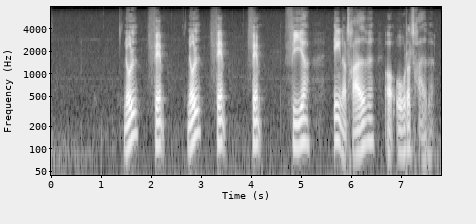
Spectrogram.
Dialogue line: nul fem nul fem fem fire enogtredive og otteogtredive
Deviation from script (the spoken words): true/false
false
